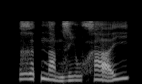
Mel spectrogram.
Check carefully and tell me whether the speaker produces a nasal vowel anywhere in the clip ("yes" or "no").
no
